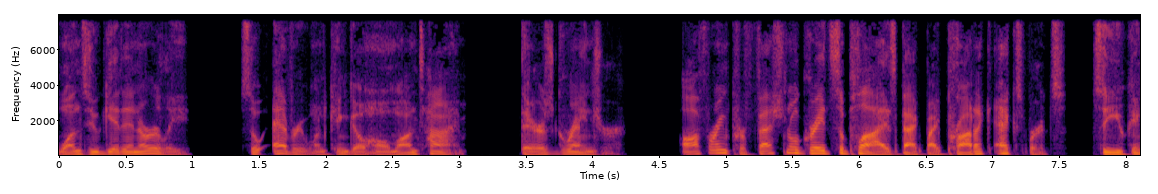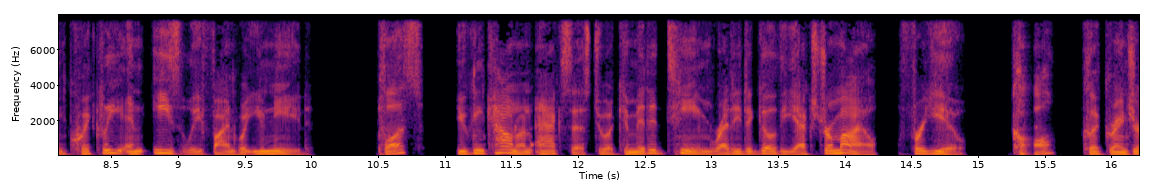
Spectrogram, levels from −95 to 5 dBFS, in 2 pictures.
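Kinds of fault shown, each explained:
short concealed packet loss: A brief smear of about 20 ms at 3.88 s, just after "home on time there's". A sliver of the call reached the decoder too late, so the receiver stretched the preceding sound across the hole, then blended back into the real audio.
microphone volume stepped up: At 5.52 s the whole sound, background included, jumps about 5 dB louder in a single step, right before "grade supplies backed by". The call software judged the microphone too quiet and raised the device's input volume at once.
burst of packet loss: From 15.34 to 15.44 s, after "extra mile for you", the sound becomes a held, fading continuation before picking up further on. About 80 ms never arrived in time, and the receiver extended the last sound while turning it down, so that stretch is missing.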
